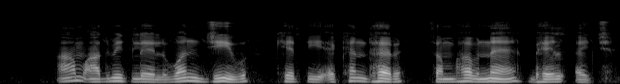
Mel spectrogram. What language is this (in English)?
Maithili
